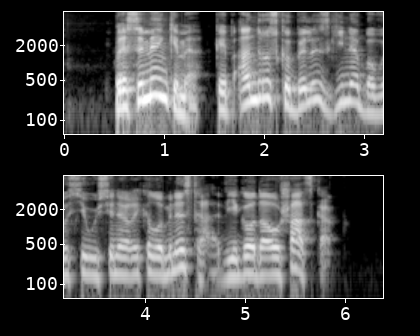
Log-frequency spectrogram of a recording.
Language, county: Lithuanian, Alytus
